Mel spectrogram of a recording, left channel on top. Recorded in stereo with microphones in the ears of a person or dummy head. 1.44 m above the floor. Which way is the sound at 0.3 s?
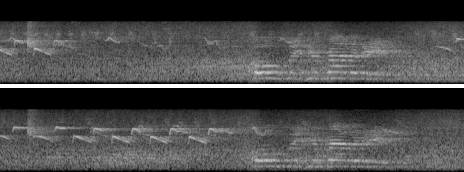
10° left (ahead or behind).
